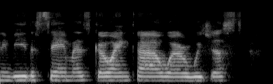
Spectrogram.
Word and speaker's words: Goenka: How do you That pronounce was that? Goenka.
